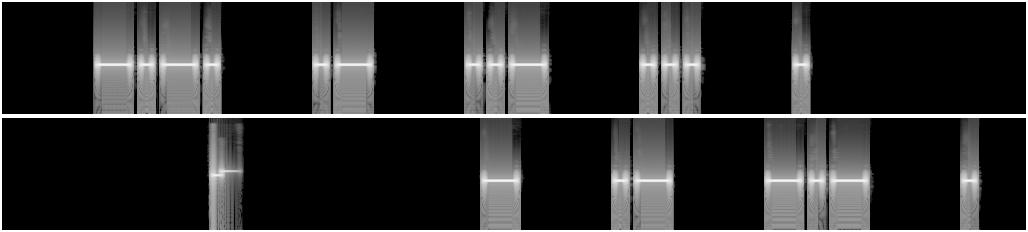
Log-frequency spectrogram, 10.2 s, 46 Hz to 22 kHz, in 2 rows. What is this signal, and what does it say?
Morse code, heard as a keyed tone, about 22 wpm, spaced as for 12 wpm, 700 Hz. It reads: CAUSE TAKE
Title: 3x Character Spacing - Top 200 Words - 22wpm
